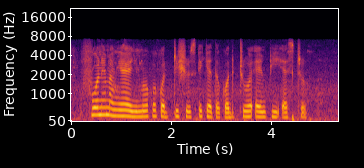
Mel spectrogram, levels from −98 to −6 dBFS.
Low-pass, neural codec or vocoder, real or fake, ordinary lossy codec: 7.2 kHz; none; real; none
